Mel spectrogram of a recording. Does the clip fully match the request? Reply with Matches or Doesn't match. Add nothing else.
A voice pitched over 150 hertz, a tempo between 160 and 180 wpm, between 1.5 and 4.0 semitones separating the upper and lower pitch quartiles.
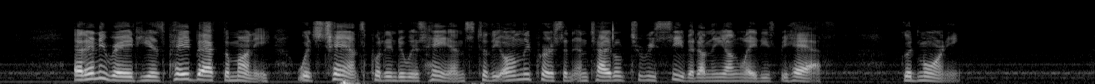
Matches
